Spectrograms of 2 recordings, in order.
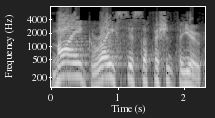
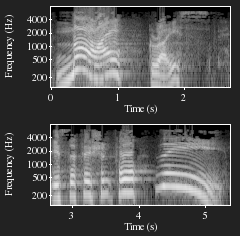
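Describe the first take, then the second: First: Said in the usual way. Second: "thee" lifted high and held, slowly; stress on THEE. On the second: Shown as a demonstration. Spurgeon rereading his text, slow, with high stressed "thee". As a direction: draw out "My grace is sufficient" and land hard on "thee". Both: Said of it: "The emphasis on the end".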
